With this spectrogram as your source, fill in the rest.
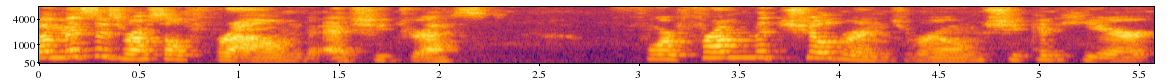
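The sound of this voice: What you hear is an unforced reading voice.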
